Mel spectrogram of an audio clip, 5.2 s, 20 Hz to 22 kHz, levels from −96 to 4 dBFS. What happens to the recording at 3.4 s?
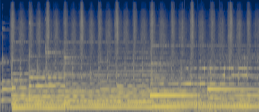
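It drags and stutters, part of repeated stalls (stutter) from 3.07 to 4.45 s, where late packets emptied the jitter buffer and gaps were bridged.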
